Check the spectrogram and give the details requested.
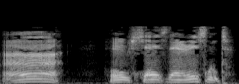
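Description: A small, insolent male orc for a storybook. He jeers and whines with a husky, creaky rasp, forever grumbling and sneering. The recording is dull and roomy. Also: fairly low pitch, drawn-out words, voice pushed up, heavily acted. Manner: jeering, whining complaints.

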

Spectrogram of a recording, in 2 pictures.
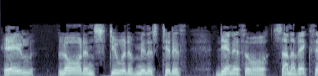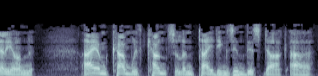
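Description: A wise old wizard, calm and stern, speaking in measured, solemn tones, as a male storybook reader puts him on. The voice is low and the sound is dry and a bit dull. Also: no echo. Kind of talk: audiobook character voice.

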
